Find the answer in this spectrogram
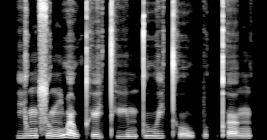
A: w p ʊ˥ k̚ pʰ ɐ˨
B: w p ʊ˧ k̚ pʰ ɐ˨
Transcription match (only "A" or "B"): B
